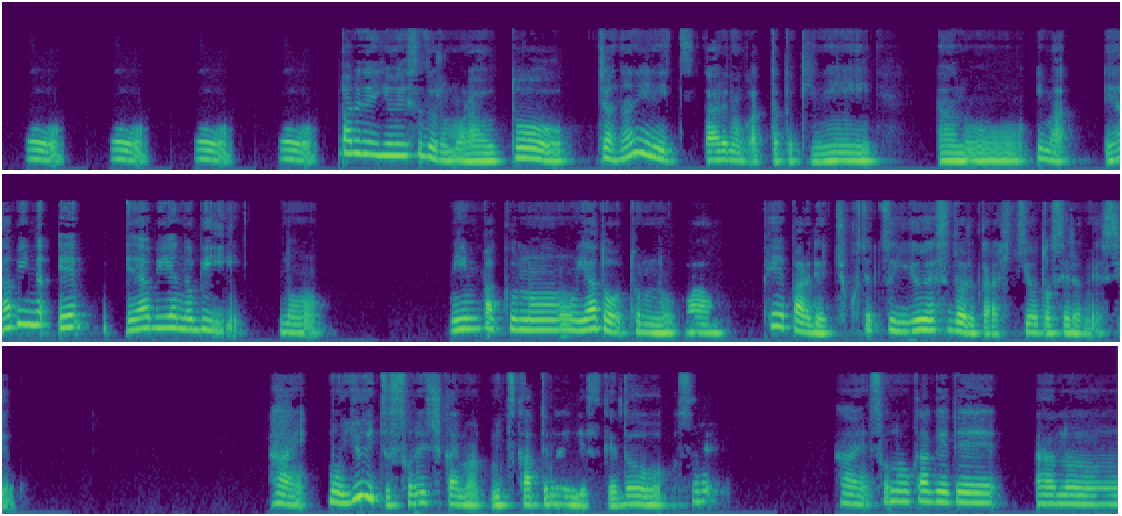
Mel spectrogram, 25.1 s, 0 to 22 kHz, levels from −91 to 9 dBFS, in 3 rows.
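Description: A broken-record loop runs from 0.0 to 2.53 s, already under way when the speech begins: a 0.63 s fragment repeats exactly, back to back, three times. The likely cause is a stalled player or stream resending its last buffered piece, so the audio due then is lost.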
